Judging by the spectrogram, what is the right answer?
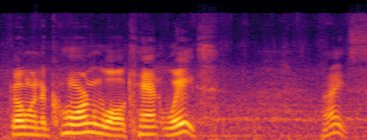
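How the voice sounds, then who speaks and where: A talkative man with a New York accent, slightly high-voiced, chats with his live viewers as he walks the city. He answers them by name and laughs easily. Faint street noise hums behind him. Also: muffled recording. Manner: chatty, reads chat names aloud, laughs often. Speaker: livestream host. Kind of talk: casual live-stream chat while walking. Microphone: phone on gimbal.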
